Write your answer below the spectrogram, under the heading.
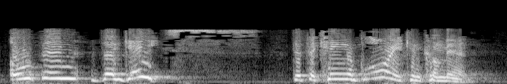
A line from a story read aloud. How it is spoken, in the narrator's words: the worship leaders are yelling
